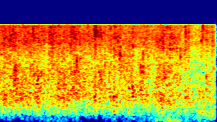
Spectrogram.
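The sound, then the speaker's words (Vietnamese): An audience breaks into loud, sustained applause to congratulate those who have Saint Margaret Mary Alacoque and Saint Henry as patron saints, a dense, steady wash of many hands clapping at once that holds without pause for the whole stretch, with no voices over it. “Chúng ta một tràng pháo tay thật lớn để chúc mừng, thưa anh chị.”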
